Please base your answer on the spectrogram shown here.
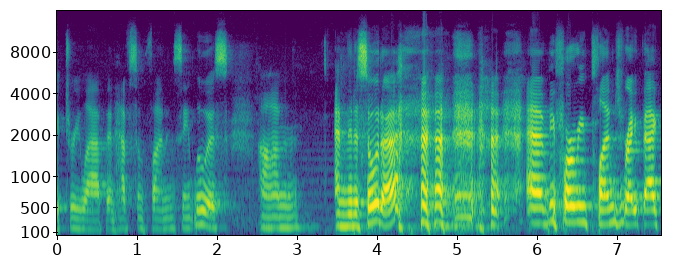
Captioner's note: laughs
